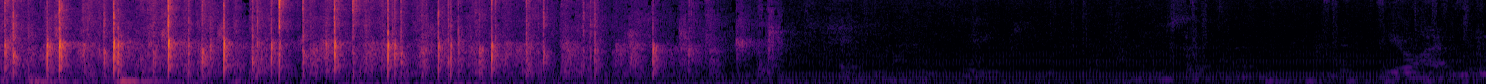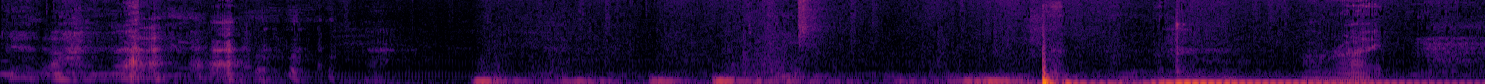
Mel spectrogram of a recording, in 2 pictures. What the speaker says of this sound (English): let's give our recreation staff a great round of applause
